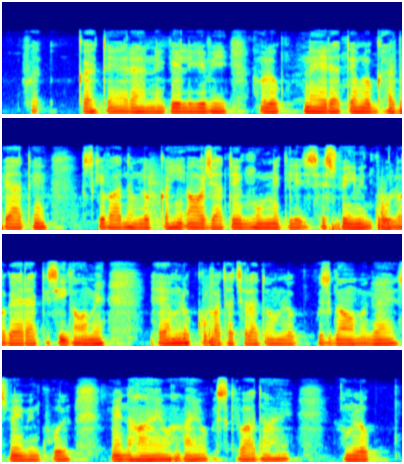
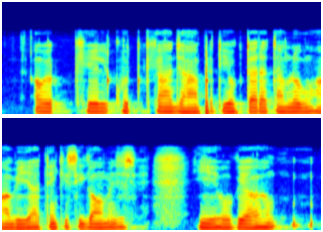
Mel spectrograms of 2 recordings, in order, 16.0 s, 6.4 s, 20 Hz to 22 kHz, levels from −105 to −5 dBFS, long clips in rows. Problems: background sounds at intervals, continuous background conversations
